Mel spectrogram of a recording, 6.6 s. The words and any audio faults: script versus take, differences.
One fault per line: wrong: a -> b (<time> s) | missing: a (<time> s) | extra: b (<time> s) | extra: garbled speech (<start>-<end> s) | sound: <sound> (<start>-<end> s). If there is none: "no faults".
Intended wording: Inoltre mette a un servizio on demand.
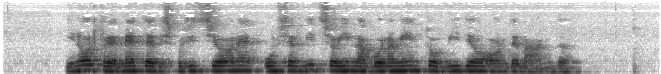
extra: disposizione (1.6 s)
extra: in abbonamento video (3.4 s)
